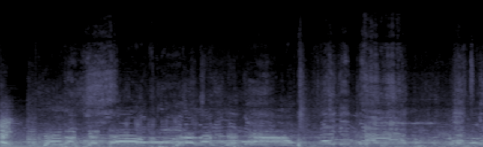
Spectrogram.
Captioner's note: chanting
